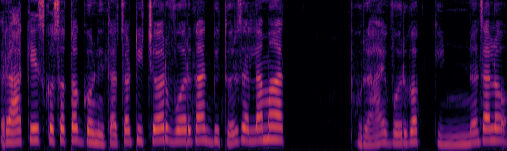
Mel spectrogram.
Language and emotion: Goan Konkani, fearful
